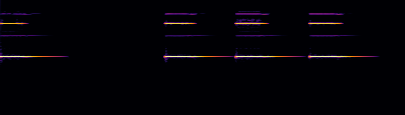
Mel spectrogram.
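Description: A CrossFit box timer buzzer gives one long shrill electronic tone, then after a pause three more sharp beeps with a falling end, loud and alone with no talk.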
